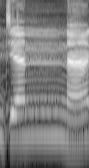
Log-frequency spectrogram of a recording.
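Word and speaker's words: جَنَّة: Jadi cara bacanya itu nunnya didengungkan ya. Jadi ja ditekan, kemudian ditahan suaranya 2 harokat sambil dileburkan suara ke dalam huruf nun. Janna ya.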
